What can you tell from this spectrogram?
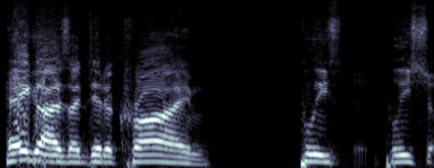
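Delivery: mocking the thief's mindset to the viewers; mock clueless criminal. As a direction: brag about the crime cheerfully. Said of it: "this is his mindset".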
